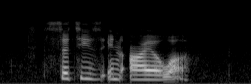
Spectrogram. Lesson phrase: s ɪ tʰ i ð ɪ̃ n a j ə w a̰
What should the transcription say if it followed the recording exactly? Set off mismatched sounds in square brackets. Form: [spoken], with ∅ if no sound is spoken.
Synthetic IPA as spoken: s ɪ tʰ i [z] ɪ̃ n a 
